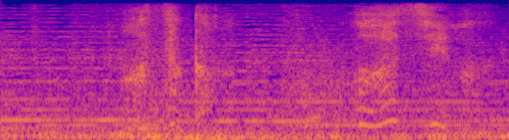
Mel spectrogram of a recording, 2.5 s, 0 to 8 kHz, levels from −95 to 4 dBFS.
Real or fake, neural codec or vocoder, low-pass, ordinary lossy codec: real; none; 7.2 kHz; AAC, 48 kbps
